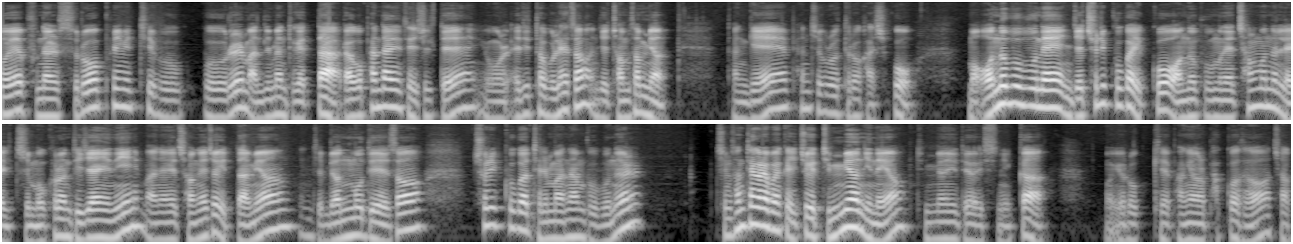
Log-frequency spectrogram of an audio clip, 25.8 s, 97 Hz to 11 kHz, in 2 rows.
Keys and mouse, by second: 0.2 alt+middle click, 2.0 alt+click, 22.0 alt+click, 23.8 alt+middle click, 24.3 alt+right click, 24.9 alt+middle click, 25.4 alt+right click.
